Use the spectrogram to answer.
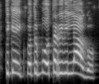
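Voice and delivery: loud, high-pitched warning cry; shouted alarm. A narrator's reading. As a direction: scream to wake your sleeping friends. Waking companions as flood arrives. (grido acuto d'allarme)

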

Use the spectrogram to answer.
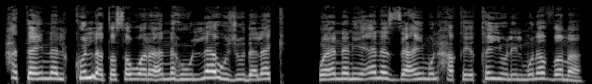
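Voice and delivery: high, sustained indignant tirade; Sonia crying out. Acted. Sonia rails at Mr X over his hiding, high and indignant. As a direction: pour out years of grievance. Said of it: "صرخت".

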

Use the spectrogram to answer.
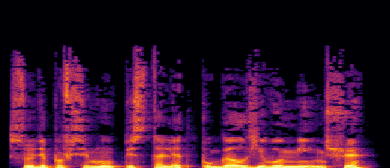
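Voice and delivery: ordinary talk

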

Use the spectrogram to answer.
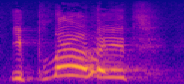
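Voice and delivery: slow, high, loud theatrical line; hammy stage actor. Shown as a demonstration. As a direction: declaim it like an old tragedian. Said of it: "Последние мои слова".

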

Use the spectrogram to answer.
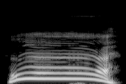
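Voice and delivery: put-on high piercing child scream; boy's terrified scream. A narrator's reading. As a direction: scream in sheer terror. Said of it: "снова заорал Билли".

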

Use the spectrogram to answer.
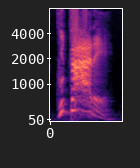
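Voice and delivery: high, loud name called out; roll call shout. Acted. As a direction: call the name across the room.

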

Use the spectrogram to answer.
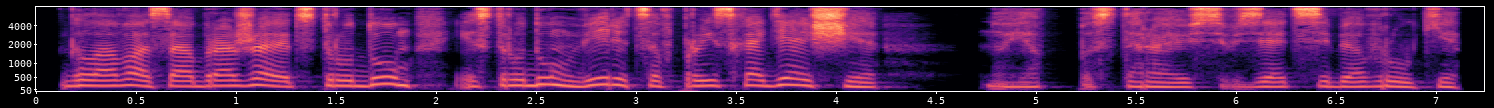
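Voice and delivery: ordinary delivery, nothing marked

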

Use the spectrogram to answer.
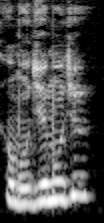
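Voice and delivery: high, loud gasp of dread; terrified. A narrator's reading. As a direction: cry out in fright, voice leaping up. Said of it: "murmura la reine, dont les dents claquaient d'effroi". (effroi, voix aiguë et forte)

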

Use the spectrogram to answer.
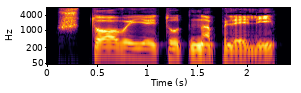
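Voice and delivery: plain reading voice

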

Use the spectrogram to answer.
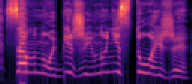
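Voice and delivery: high, loud, drawn-out urging; urgent command. A narrator's reading. Lika hurrying Oleg after her, urgent high call. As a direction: urge him on in a high cry.

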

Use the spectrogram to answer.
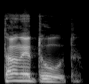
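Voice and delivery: barked. A narrator's reading. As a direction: snap it with a touch of authority. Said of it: "гаркнув верховний гросмейстер".

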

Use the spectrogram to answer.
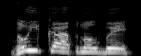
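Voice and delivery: high, loud, slow yell; yelling back. A narrator's reading. Ex-wife yelling back at her ex-husband over a lock. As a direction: shout right back at him. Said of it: "тоже заорала Кира".

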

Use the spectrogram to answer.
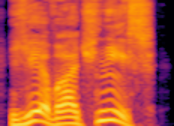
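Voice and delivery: loud, high, slow pleading call; urgent call. Acted. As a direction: shake her awake with your voice. Shaking her to wake.

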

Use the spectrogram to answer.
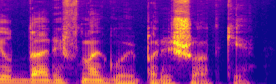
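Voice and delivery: ordinary delivery, nothing marked

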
